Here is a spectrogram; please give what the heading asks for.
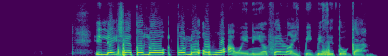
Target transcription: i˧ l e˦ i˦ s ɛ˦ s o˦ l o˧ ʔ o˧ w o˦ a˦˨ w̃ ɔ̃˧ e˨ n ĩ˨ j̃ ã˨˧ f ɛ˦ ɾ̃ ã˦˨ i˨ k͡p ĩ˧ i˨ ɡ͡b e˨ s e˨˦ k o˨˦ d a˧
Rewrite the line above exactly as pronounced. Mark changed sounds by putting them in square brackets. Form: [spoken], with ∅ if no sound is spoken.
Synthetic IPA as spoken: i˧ l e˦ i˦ [ʃ] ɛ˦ [t] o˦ l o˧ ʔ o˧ w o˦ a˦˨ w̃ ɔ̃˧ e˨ n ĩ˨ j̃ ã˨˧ f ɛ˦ ɾ̃ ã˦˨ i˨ k͡p ĩ˧ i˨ ɡ͡b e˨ s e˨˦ [t] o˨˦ [ɡ] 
